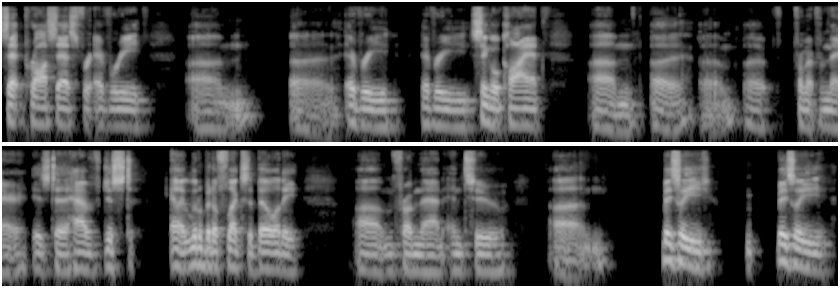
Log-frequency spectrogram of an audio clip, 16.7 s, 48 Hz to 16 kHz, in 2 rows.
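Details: 25-year-old man who began stuttering at age 13, real person who stutters; stuttering.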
